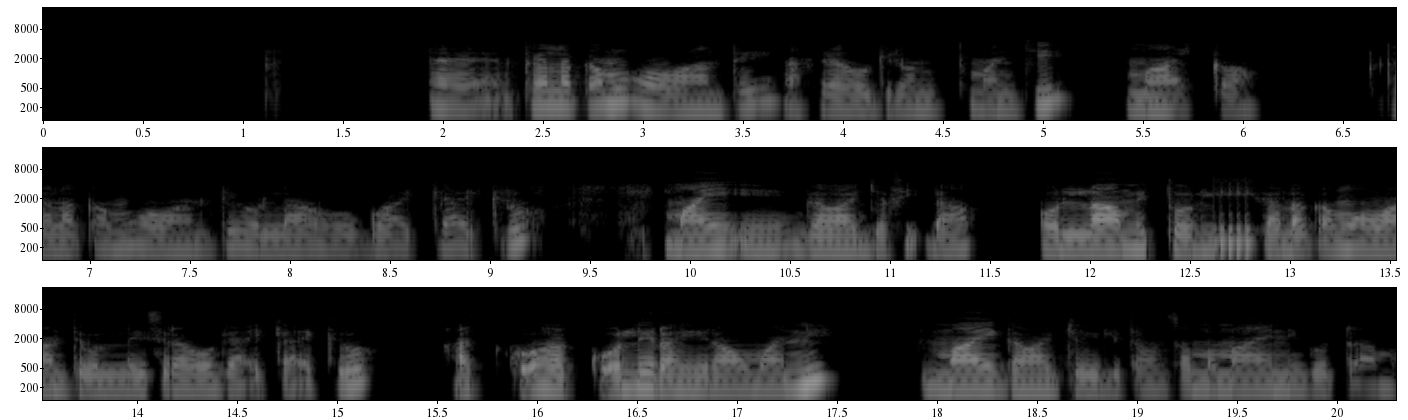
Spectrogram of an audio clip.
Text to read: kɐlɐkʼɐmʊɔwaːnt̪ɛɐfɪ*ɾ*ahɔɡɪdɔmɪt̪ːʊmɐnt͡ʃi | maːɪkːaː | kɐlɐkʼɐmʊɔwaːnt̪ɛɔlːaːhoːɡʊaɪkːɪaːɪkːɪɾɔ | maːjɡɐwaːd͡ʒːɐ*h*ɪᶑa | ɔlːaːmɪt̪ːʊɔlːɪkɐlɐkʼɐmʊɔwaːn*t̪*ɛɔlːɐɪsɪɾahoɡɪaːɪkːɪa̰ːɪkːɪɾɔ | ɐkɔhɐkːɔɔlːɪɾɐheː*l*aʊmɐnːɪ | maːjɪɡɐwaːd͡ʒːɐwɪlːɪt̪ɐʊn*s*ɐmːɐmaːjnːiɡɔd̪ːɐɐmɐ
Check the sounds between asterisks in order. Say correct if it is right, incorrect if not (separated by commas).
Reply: correct, incorrect, correct, incorrect, correct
